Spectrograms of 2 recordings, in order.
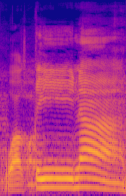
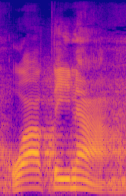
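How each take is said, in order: First: The vowel in 'qi' is drawn out long. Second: The vowel in 'qi' is kept short. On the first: The speaker calls it wrong. "jangan waqina, itu sering mungkin tersalah baca" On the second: The speaker calls it right. "tolong tidak memanjangkan pada qi-nya"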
